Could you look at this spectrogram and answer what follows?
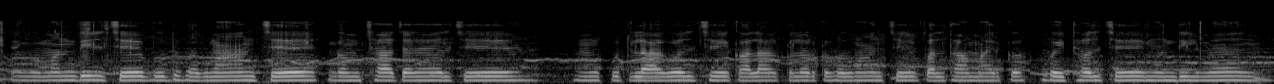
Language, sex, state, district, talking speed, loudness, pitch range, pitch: Maithili, female, Bihar, Darbhanga, 120 wpm, -30 LUFS, 185-190 Hz, 185 Hz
